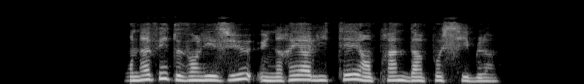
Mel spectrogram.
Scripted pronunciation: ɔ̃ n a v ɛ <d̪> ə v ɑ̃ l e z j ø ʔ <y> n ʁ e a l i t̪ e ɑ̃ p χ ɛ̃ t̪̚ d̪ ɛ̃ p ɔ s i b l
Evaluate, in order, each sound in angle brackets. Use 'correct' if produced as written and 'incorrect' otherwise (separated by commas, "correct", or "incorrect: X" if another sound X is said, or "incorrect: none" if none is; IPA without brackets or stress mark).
correct, correct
